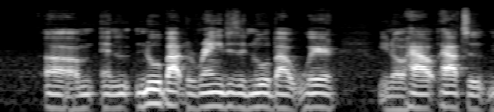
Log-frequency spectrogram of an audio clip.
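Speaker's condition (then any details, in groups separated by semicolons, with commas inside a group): No condition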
